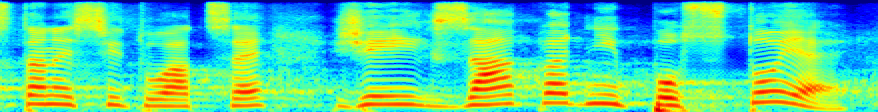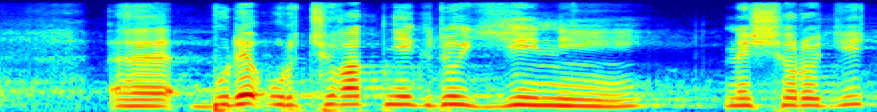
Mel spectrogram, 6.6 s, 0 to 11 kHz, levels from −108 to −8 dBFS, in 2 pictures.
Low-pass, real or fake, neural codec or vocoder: 9.9 kHz; fake; codec, 24 kHz, 3.1 kbps, DualCodec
